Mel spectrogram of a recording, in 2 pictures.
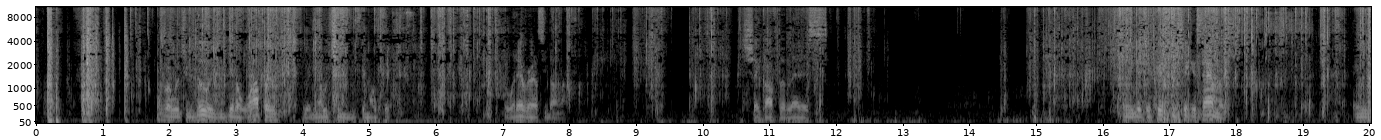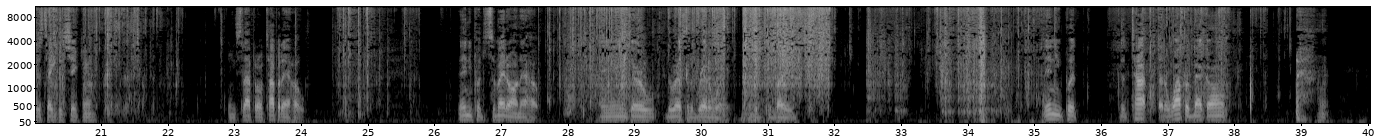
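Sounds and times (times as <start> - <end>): burger wrapper crinkling: 0.0 - 12.9, 13.7 - 39.1.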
